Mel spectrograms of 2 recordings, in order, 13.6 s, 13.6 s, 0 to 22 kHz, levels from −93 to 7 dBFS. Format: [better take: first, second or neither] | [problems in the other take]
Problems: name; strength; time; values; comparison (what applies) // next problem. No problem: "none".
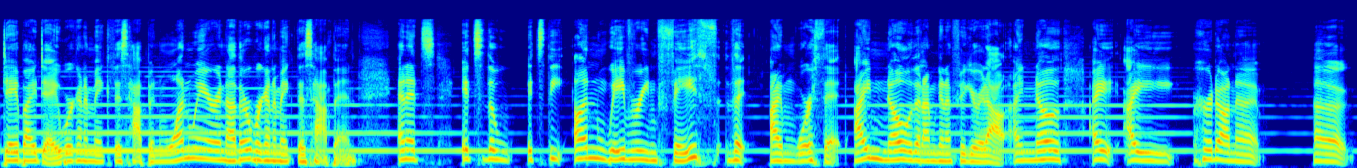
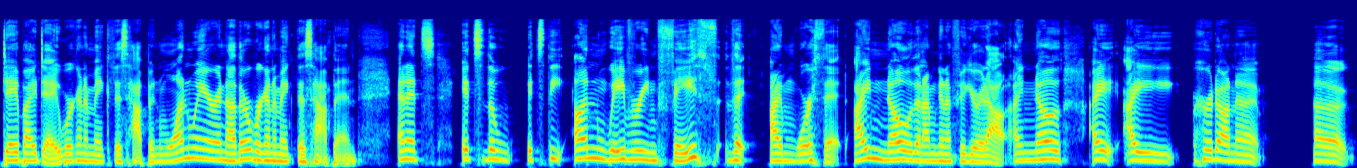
second | background music; noticeable; throughout; 10 dB below the speech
